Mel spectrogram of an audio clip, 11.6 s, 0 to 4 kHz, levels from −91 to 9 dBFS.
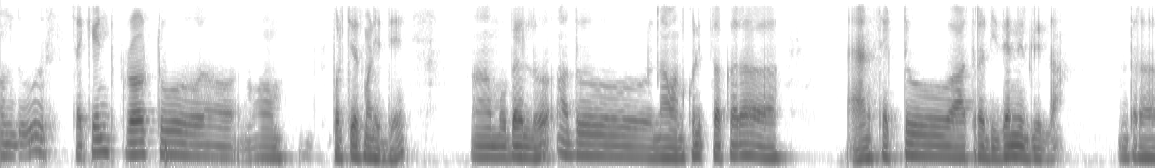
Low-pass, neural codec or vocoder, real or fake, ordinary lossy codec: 3.6 kHz; none; real; none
